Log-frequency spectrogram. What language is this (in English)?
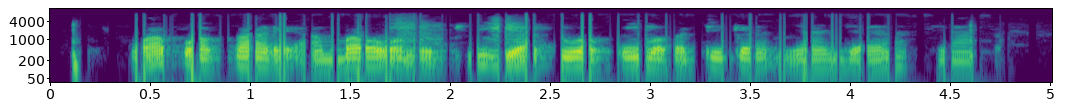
Swahili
